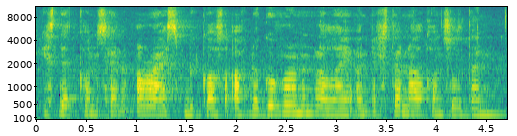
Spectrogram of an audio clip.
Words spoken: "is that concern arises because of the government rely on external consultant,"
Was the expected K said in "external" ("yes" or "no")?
yes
